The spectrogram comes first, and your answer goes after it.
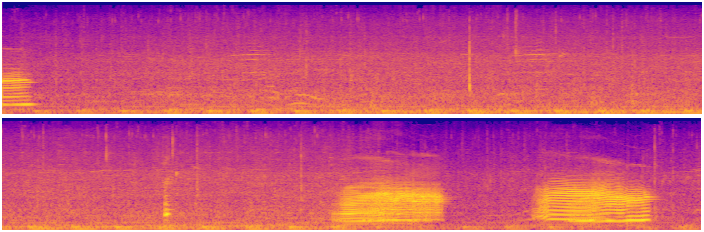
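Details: Frog climbing a tree looking for a way out, giving two loud, drawn-out, harsh croaks about two seconds apart. Each croak lasts over a second and has a rich, layered tone. A low steady rumble runs underneath.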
